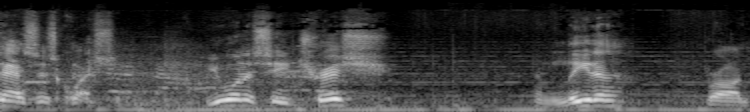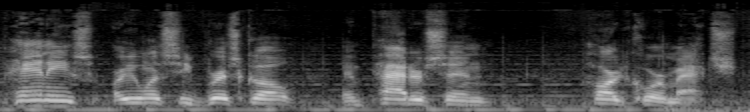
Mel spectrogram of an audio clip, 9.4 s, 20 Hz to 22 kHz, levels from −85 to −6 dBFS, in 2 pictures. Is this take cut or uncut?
uncut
